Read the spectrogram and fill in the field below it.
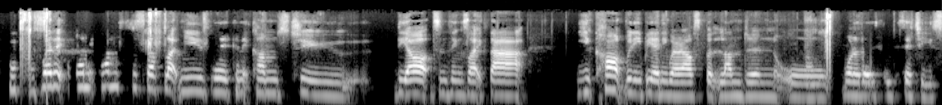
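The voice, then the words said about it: British accent. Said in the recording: “My mum's from the UK. She's British, hence my accent.”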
